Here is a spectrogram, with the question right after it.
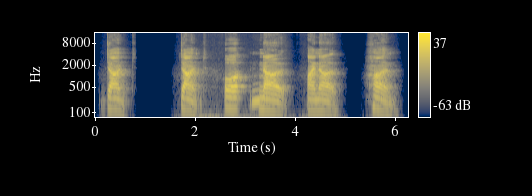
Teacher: Oh as in don't don't or no I know home so this o o sound is more open and wider than the British and American dialects so it's a bit more open mouth a bit wider a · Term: the O sound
